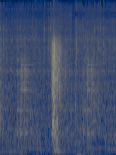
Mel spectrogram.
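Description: An arrow is loosed from a bow with a sharp twang.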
